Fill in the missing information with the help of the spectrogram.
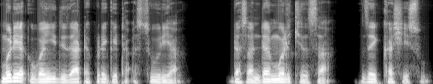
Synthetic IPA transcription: mʊ˦ɽjɐ˨rʔʊ˨bɐ˦ŋɡʲɪ˦d͡ʒiː˨zaː˦ta˨ɸɪ˦ɽɡʲɪ˨ta˨ʔa˨suː˦ɾɪ˦jaː˨ | da˨sɐ˨ndɐ˦mːʊ˦lkʲɪ˨nsa̰˨ʔ | za˦˨jkɐ˦ʃeː˨su˦ʔ

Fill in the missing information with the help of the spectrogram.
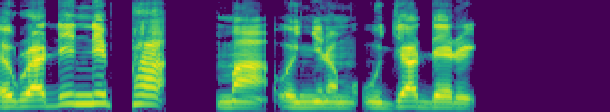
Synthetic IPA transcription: æ˨wu˨ɾa˨dɪ˦nɪ̃˦pʰa˦ | mã˨ʔɔ˨ɲĩ˨nã˨mʔu˨d͡ʑa˦dɛ˦ɾɪ˦

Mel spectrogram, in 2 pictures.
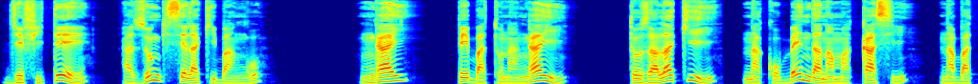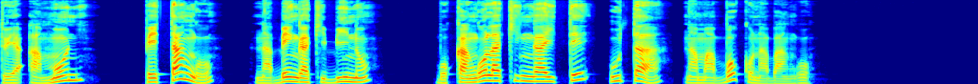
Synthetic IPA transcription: d͡ʒe˨fi˨te˦ | a˨zo˦ŋɡi˦se˦la˦ki˦ba˨ŋɡo˦ | ŋɡa˦i˦ | pe˦ba˨to˨na˨ŋɡa˦i˦ | to˨za˨la˦ki˦ | na˨ko˨bɛ˦nda˨na˨ma˨ka˦si˨ | na˨ba˨to˨ja˨ʔa˨mɔ˦ni˦ | pe˦ta˦ŋɡo˨ | na˨be˦ŋɡa˦ki˦bi˦no˦ | bo˨ka˨ŋɡo˦la˦ki˦ŋɡa˦i˦tɛ˦ | u˦ta˦ | na˨ma˨bɔ˦kɔ˨na̰˨ba̰˨ŋɡo˦

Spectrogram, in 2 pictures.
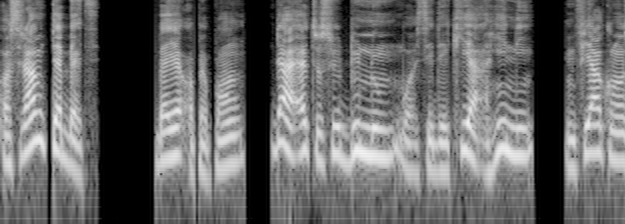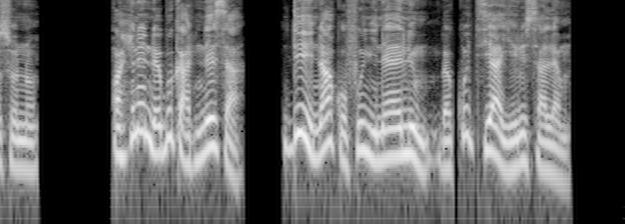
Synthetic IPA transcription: ɔ˨sɾã˦mtʰɛ˦bɛ˨t | bɛ˦jɛ˦ʔɔ˨pɛ˨pʰɔ̃˦n | da˦˨ɛ˦tʰʊ˨sʊ˦dũ˦nũ˦mwɔ˨se˨de˨kʰi˦a˨a˨ɦɪ̃˦nĩ˦ | m̩˨fi˦a˦kʰʊ˨ɾʊ̃˦sʊ˦nʊ̃˦ | ɔ˨ɦɪ̃˦nɪ̃˦n̩˨næ˨bu˦kʰa˨tne˦sa̰˨ | dɪ˦nã˦kʰʊ˨fʊ̃˦ɲĩ˨nãː˦nĩ˦˨mbɛ˨kʰʊ̃˦tʰɪ˦a˨je˨ɾu˦sa˨lɛ̰̃˨m

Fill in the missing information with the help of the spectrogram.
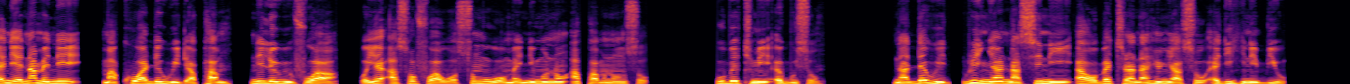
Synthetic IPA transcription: ɛ˦nɪ̃˨ɛ˨nã˦mɪ̃˨nɪ̃˦ | mã˨kʰʊ˦a˨de˦wi˨da˨pʰã˦m | nɪ̃˦le˦wi˨dfʊ˦a˨ | wɔ˨jɛ˦ʔa˨sɔ˦fʊ˦a˨wɔ˨sʊ̃˦m˦wɔ˨mæ̃˨nĩ˦mʊ̃˦nʊ̃˦ʔa˦pʰã˨mnʊ̃˦n̩˦sʊ˦ | wɔ˦bɛ˦tʰu˨mĩ˦ʔæ˦bu˨sʊ̰˨ | nã˨dɛ˦wi˨d̚ɾi˦ɲã˦nã˨sɪ˦nĩː˨˦ʔa˨wɔ˨bɛ˦tʰɪ˨ɾa˦nã˨ɦɪ̃˦ɲᶣa˨sʊ˦ʔæ˦di˦ɦĩ˦nɪ̃˦bi˨o̰˨

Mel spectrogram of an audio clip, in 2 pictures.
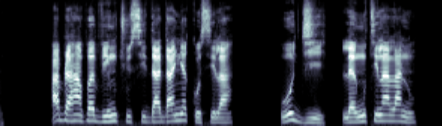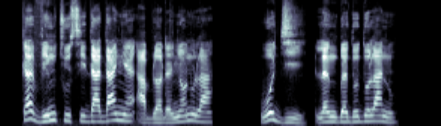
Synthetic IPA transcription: a˦bɾa˨˦ɦa˦mɸɛ˦vi˨ŋũ˦t͡ʃu˦si˨d̪a˨d̪a˦ɲɛ̃˦ko˨si˨la˦ | wo˦d͡ʑi˨ | lɛ˨ŋũ˦t̪i˦nã˦la˦nũ˦ | kɛ˦vi˨ŋũ˦t͡ʃu˦si˨d̪a˨d̪a˦ɲɛ̃˦ʔa̰˨blɔ˨ɖɛ˨ɲɔ̃˦nũ˦la˦ | wo˦d͡ʑi˨lɛ˨ŋ̩˨ɡ͡bɛ˨d̪o˦d̪o˦la˦nũ˦

